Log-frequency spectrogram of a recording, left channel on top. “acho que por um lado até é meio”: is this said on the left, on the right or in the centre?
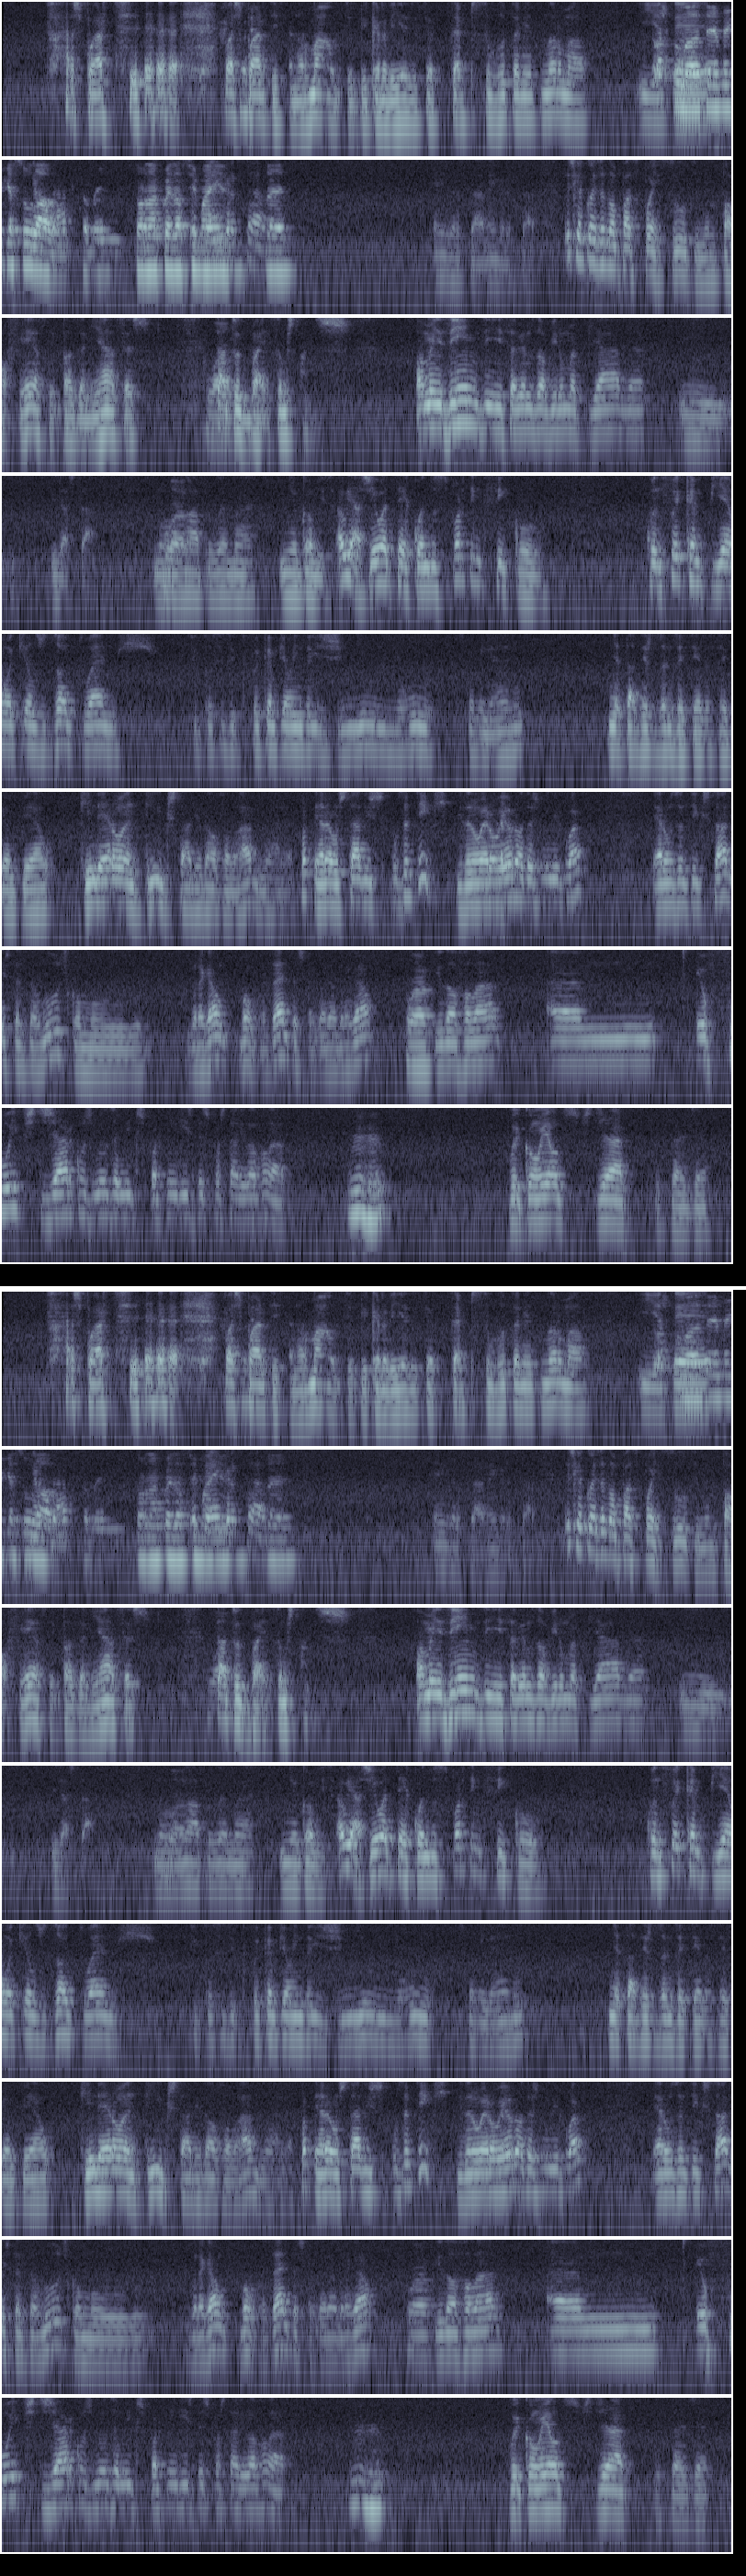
Left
